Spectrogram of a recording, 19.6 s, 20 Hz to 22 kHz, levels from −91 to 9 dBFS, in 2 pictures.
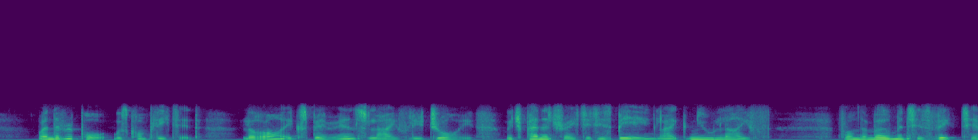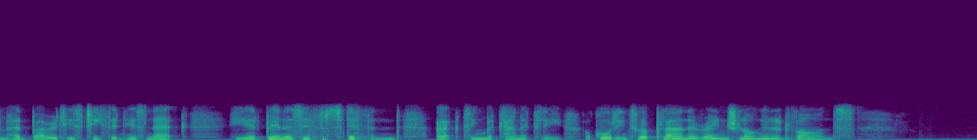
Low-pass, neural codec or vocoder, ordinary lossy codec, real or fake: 5.4 kHz; none; Opus, 32 kbps; real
